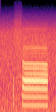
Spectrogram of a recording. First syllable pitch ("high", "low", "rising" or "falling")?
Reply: high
